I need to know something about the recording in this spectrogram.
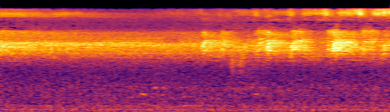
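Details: Cicadas in a residential complex in summer fill the air with a loud, steady, high-pitched buzzing drone.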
